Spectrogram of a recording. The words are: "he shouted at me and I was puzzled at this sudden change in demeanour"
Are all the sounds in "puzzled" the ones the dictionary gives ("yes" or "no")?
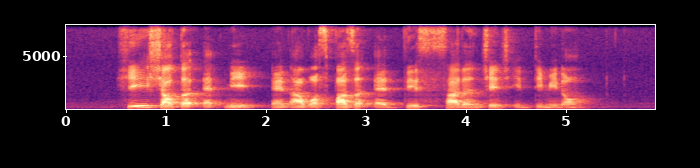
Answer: no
